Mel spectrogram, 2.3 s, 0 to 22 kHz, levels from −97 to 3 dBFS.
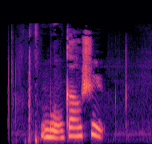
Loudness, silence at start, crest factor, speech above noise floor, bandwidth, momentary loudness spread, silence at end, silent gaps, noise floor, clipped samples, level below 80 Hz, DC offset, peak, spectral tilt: -23 LUFS; 0.4 s; 18 dB; 29 dB; 11.5 kHz; 18 LU; 0.75 s; none; -51 dBFS; under 0.1%; -58 dBFS; under 0.1%; -8 dBFS; -4 dB/octave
